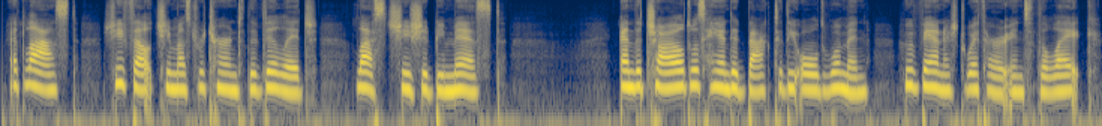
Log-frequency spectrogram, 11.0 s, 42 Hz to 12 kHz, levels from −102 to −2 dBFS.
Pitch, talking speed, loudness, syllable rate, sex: 220 Hz, 175 wpm, -17 LUFS, 4.7 syllables/s, female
